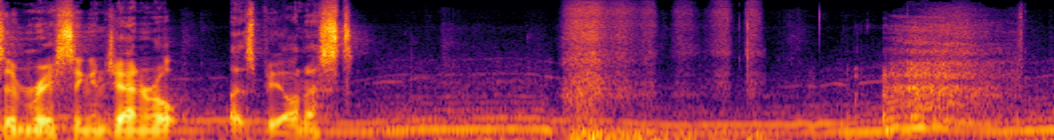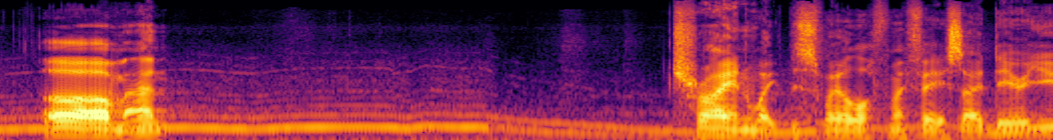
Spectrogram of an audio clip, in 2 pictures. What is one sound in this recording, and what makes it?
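A man talks with animation into a headset microphone.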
